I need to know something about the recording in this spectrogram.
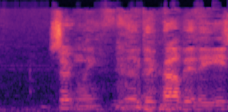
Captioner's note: panel chuckling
